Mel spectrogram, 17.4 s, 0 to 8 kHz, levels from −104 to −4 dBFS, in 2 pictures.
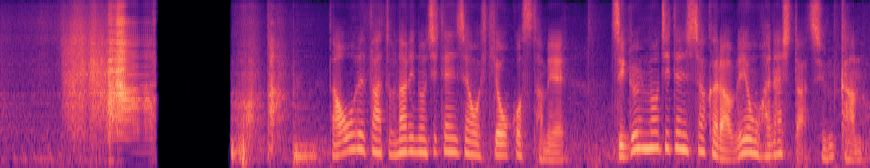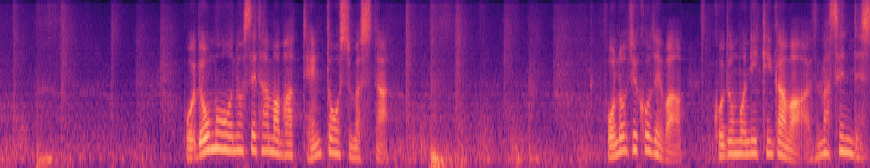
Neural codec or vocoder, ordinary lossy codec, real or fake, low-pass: codec, 16 kHz, 0.3 kbps, FocalCodec; none; fake; none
